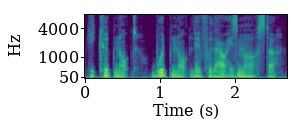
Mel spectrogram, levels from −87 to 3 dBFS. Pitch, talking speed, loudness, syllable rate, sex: 100 Hz, 200 wpm, -20 LUFS, 4.3 syllables/s, male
